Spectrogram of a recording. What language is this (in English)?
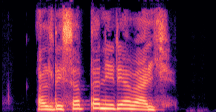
Catalan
